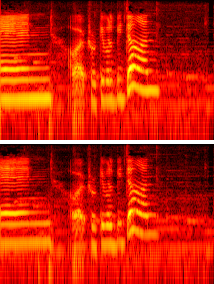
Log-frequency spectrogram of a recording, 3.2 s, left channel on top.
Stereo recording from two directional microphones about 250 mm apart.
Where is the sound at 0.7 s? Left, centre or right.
Centre.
